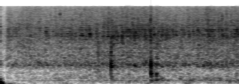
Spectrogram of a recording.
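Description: Steady hum of fish-room aquarium pumps and filtration running, with a sharp knock right at the start and two fainter clicks a little after a second in.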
